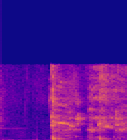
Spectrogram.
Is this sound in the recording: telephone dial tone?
no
